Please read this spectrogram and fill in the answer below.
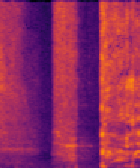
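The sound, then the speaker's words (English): Harsh, hacking coughing from a person who has been fighting a cough for a couple of weeks: two separate bursts, the second louder and rougher, with no talking. “I've been fighting a cough for a couple of weeks. So if I start hacking it up, your grace will abound.”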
